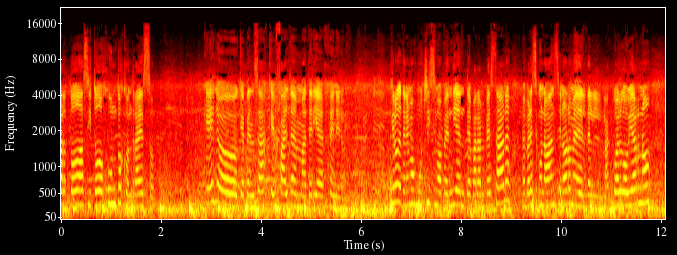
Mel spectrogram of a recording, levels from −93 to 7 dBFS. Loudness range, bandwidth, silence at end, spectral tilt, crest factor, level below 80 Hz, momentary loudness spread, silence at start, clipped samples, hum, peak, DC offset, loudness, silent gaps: 2 LU; 16 kHz; 0 s; -4.5 dB/octave; 16 dB; -36 dBFS; 7 LU; 0 s; under 0.1%; none; 0 dBFS; under 0.1%; -16 LUFS; none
